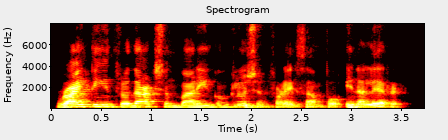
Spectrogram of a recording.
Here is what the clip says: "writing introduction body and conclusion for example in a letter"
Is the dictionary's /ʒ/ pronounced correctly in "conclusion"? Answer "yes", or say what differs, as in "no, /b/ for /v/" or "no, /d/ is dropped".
no, /s/ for /ʒ/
